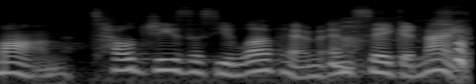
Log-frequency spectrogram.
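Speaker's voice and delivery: put-on, very serious child voice. A mother retells what her child said at prayer time: imitating child's serious voice. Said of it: "she just has the most serious voice".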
